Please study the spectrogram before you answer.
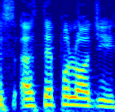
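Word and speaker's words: psephology: सेफोलॉजी सेफोलॉजी P silent होगा। सेफोलॉजी बोलेंगे सेफोलॉजी।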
